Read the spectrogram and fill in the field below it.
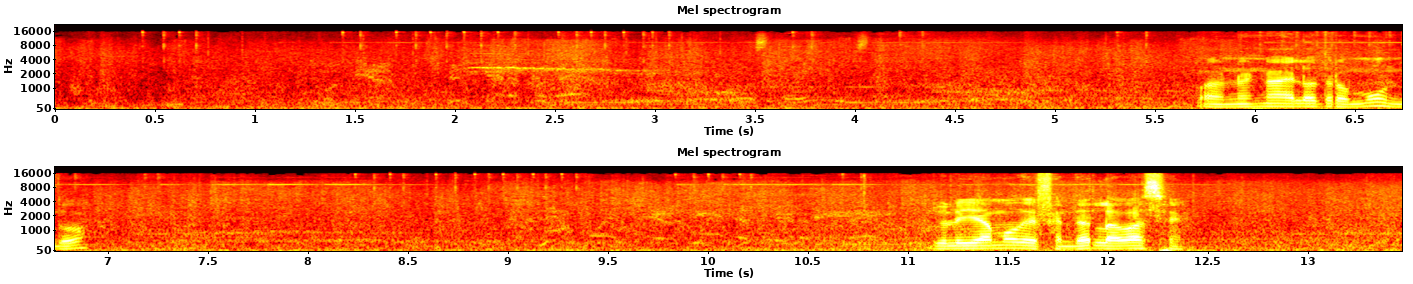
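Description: Game battle sounds of swords and spells clash quietly in the background.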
